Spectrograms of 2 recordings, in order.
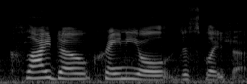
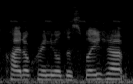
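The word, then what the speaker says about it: cleidocranial dysplasia: the CCD kind of cranial dysplasia it is pronounced Clyde Oh cranial dysplasia or it can also be Claro cranial dis ptosis but the more popular way that people say is colloidal cranial dysplasia I think there's another word out there after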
